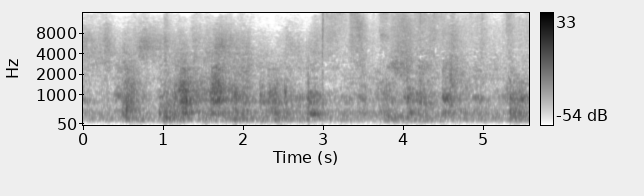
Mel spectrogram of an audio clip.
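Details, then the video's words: Rottweiler named Bolt play-fighting with a person: short, rough, tonal dog vocalizations come in bursts over steady hiss, with scuffling and a human voice mixed in. "Fighting with Rottweiler"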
